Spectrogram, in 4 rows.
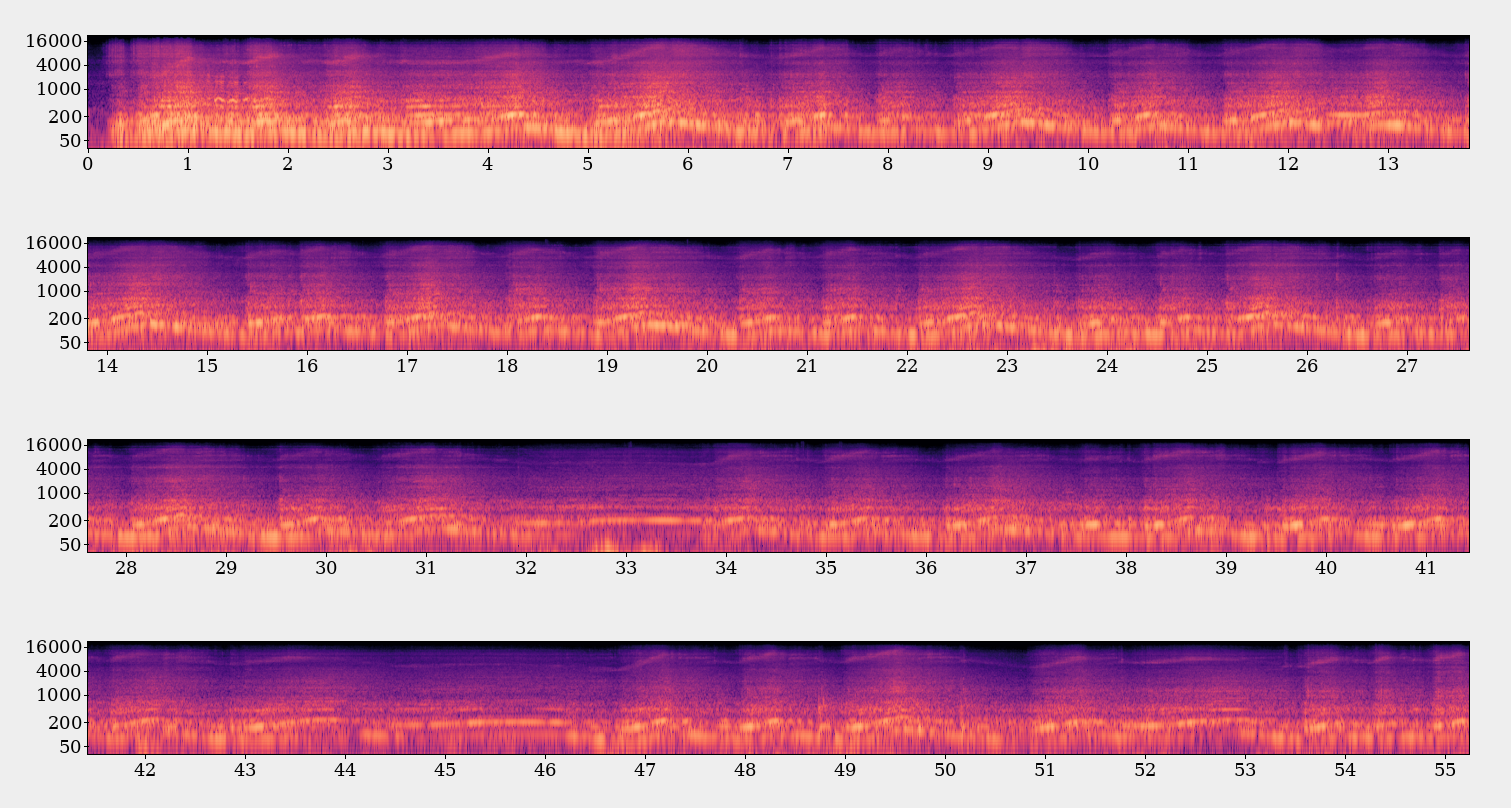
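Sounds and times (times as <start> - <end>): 
Porsche 959 Paris-Dakkar rally car: 0.0 - 55.2
laughter: 0.4 - 2.9.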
